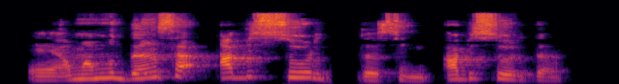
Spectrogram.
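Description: A woman speaks at a fairly slow pace in a medium pitch. Her voice makes very wide pitch swings. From São Paulo, East Zone. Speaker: journalist. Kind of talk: interview conversation.

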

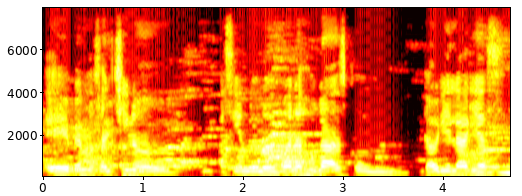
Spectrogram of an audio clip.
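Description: With noticeable background noise behind it, the voice proceeds at a fairly slow pace. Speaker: sports commentator. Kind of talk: live sports commentary, play-by-play of a match. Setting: stadium.

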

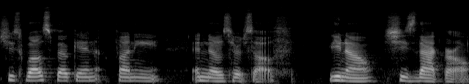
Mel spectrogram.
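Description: A woman talks at a fairly slow pace in an ordinary speaking voice. The recording is very clean, with a silent background. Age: 20s. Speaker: podcast host and freelance writer. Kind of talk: casual chat; reading aloud.

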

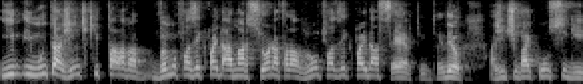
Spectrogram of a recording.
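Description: A man speaks at a very fast pace in a high pitch. His loudness swings widely, with ordinary pitch variation. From Brazil. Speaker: summer camp director. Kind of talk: podcast interview.

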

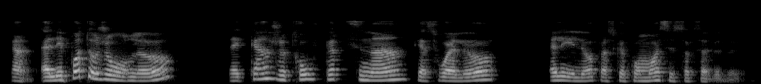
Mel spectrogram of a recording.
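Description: The speaker talks at a fairly slow pace with lively intonation. The loudness swings widely. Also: woman, medium pitch for a woman. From Quebec, Montreal. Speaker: visual artist. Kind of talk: interview. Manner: halting.

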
